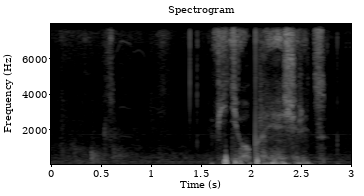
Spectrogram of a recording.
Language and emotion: Russian, neutral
